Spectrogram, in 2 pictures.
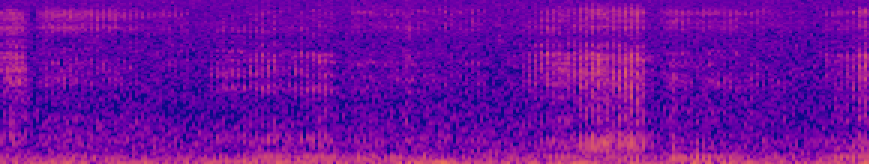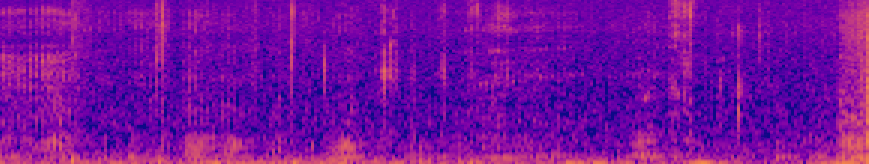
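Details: Formerly feral cat Simba purrs as he snacks on dried minnows inside; continuous low throbbing purr throughout, broken by bursts of crunching and sharp clicks of chewing.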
